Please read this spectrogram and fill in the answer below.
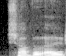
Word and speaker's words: Shavuot: People say it different ways. Shavuot, I think, is the proper pronunciation.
